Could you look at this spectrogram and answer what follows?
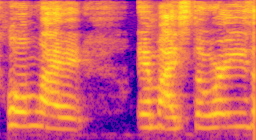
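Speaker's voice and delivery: usual speaking voice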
